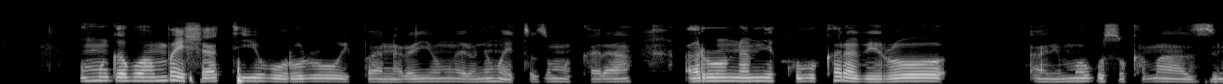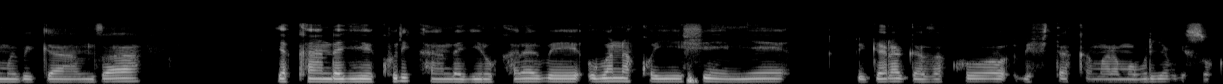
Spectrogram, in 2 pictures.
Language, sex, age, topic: Kinyarwanda, male, 25-35, health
